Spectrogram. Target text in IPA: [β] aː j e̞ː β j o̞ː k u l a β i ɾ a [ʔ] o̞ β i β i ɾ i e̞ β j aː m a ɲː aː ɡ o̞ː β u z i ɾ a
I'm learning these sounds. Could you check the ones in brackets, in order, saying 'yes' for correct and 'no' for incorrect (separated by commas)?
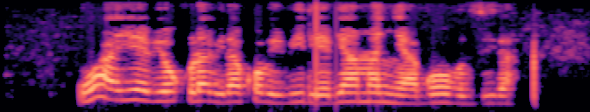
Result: no, no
